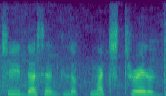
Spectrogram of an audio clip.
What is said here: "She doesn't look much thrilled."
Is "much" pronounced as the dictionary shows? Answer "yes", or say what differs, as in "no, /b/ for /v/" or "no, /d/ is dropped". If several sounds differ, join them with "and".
yes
